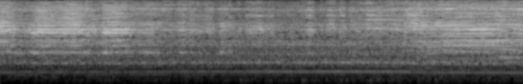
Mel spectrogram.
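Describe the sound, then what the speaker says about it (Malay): An angle grinder cuts through a pipe with a steady, harsh, high-pitched grinding that holds at an even loudness for several seconds, with no speech over it. "Potong pun pakai grinder bagi bersih"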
